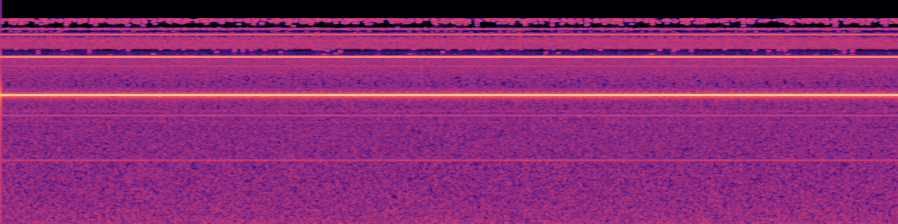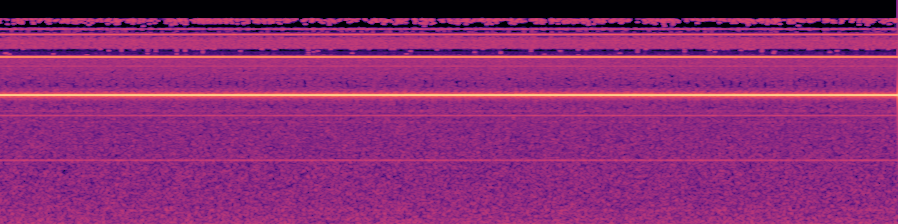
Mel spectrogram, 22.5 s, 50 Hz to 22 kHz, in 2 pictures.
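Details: Sound effect simulating tinnitus, labelled 300: steady high-pitched ringing tone with faint hiss, unchanging throughout.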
